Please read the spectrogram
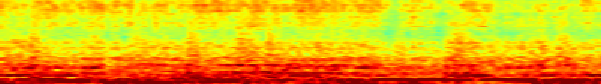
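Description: Loud live drone/stoner rock: a heavily distorted hollow-body electric guitar droning on sustained low notes over an Ashton drum kit's drums and cymbal wash. The recording sits close to full scale throughout.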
